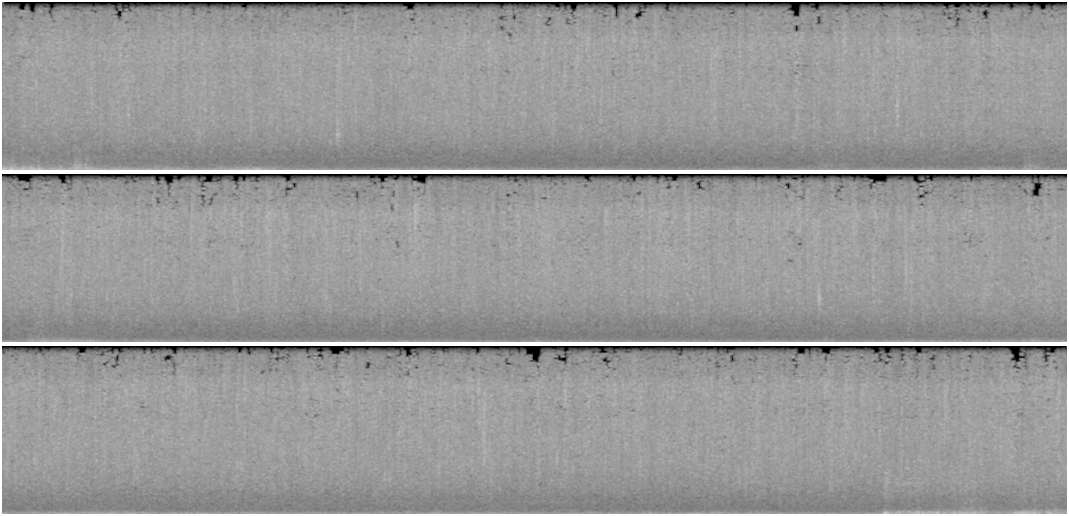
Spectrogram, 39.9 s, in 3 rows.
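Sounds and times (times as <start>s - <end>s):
low rumble of thunder: 0.0s - 6.0s, 9.8s - 15.8s, 24.2s - 35.8s, 37.4s - 39.9s
steady rain falling: 0.0s - 39.9s.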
